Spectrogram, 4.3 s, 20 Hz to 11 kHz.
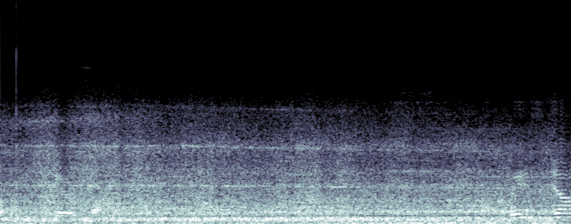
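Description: A C-17 Globemaster military jet transport banks through a tight 360-degree turn at about 175 mph, its engines producing a loud, steady broadband roar with a whining tone on top that holds without a break from start to finish.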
